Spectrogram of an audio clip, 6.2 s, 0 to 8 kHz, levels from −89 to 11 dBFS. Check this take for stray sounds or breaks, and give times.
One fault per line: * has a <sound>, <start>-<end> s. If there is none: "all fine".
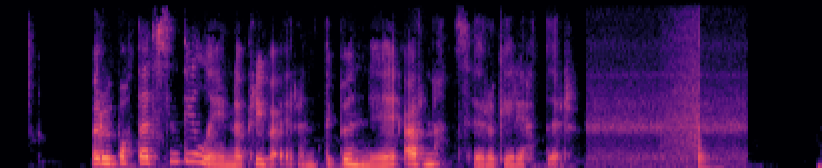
* has a thud, 4.9-5.4 s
